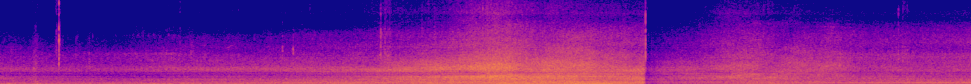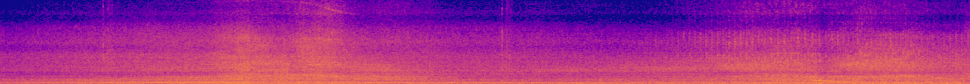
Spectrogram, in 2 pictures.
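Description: Propeller aircraft engines running on the runway, swelling up and down three times, with an abrupt cut a little before ten seconds in. In the middle a low steady hum rises slightly in pitch and falls again.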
